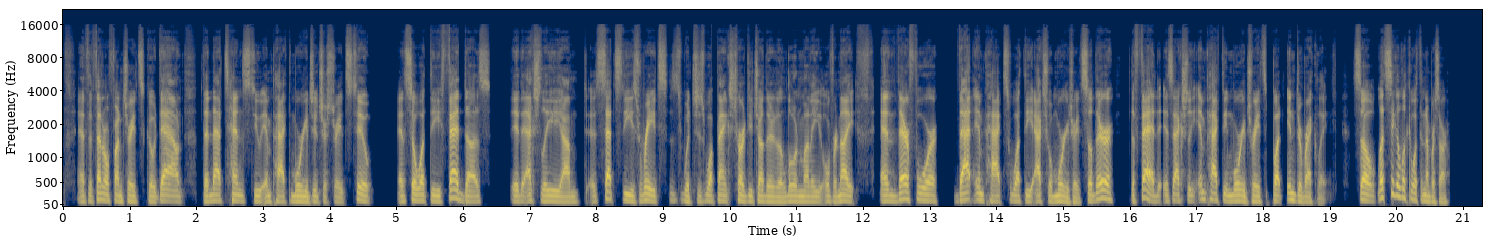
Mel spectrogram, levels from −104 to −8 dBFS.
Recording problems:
none

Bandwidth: 16 kHz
